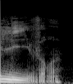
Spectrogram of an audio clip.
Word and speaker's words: livres: write livre, and then you put S at the end, but then you don't pronounce it. Les livres, le livre, les livres.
